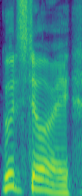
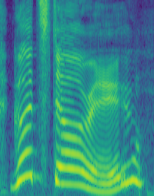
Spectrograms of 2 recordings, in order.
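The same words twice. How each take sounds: First: Said in the usual way. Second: "Good story." dragged out slowly, swooping high with a rising end; mock-proud drawn-out. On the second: Shown as a demonstration. Telling her friend the anecdote is over, slow high mock-proud "Good story.".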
